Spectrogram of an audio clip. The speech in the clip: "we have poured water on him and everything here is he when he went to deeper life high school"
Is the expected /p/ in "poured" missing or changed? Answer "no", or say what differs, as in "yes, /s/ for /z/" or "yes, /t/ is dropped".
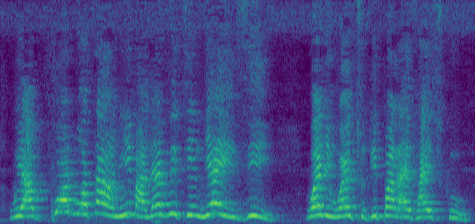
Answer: yes, /b/ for /p/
